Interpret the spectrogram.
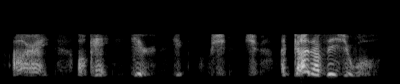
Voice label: Voices Enemy Spotted Female Old; rebel cops 2019 gamerip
